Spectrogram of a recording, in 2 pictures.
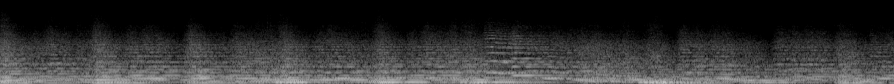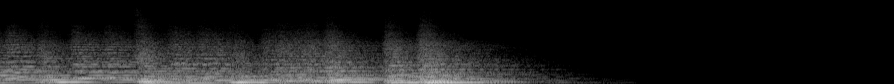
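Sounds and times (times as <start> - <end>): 
film score soundscape in a minor key: 0.0 - 15.2.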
